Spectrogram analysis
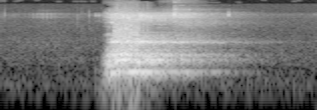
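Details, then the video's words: Single loud, broad, slightly drawn-out bark from a Bullmastiff, clean and isolated, with no other sound around it. "The Brave Bull(Mastiff)"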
